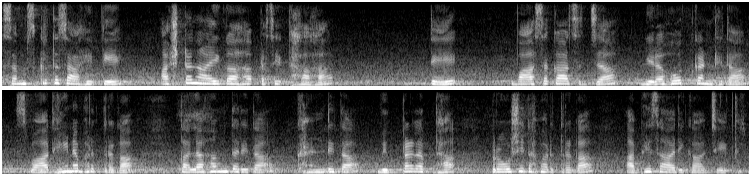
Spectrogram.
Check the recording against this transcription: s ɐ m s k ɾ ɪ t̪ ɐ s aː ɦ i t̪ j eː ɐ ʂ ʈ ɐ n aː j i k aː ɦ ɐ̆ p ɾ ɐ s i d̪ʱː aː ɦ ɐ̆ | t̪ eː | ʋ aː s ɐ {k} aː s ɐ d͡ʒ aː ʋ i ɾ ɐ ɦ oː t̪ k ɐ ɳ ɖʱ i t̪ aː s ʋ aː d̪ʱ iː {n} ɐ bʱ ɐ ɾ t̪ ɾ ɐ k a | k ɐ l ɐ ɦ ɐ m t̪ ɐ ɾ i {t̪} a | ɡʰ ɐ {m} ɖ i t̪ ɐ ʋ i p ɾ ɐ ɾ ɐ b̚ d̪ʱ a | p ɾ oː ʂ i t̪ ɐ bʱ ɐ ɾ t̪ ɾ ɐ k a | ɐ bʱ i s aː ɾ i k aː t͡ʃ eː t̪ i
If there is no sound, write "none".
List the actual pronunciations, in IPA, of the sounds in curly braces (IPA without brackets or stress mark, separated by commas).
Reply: k, n, t̪, ɳ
